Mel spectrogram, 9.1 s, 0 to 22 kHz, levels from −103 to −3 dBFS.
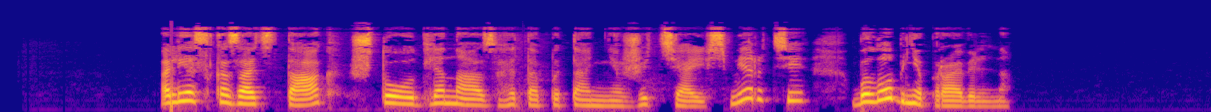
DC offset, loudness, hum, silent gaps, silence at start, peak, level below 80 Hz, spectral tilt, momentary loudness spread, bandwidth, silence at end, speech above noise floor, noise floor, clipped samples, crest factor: under 0.1%; -17 LUFS; none; none; 1.2 s; 0 dBFS; -56 dBFS; -3 dB/octave; 13 LU; 9.8 kHz; 1.5 s; 71 dB; -88 dBFS; under 0.1%; 18 dB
